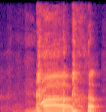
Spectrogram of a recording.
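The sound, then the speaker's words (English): A loud cough, harsh and partly voiced, followed by a short second burst a moment later. No clear speech. “good timing on that cough”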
